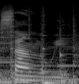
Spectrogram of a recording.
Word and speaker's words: Saint-Louis: I ain't quite sure how to pronounce it, but we're on our way to St. Louis. Well, actually the locals call it San Louie.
